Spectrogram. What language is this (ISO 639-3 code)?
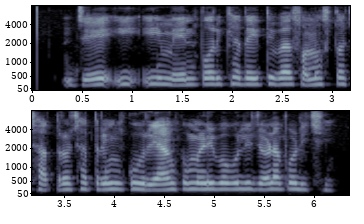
ori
